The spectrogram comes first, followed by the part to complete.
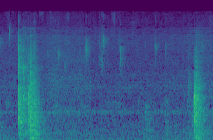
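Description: Wooden spoon stirring chunky tomato-and-sausage sauce in a sauté pan: a short scrape about half a second in, then faint soft clicks and squishes from the stirring.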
